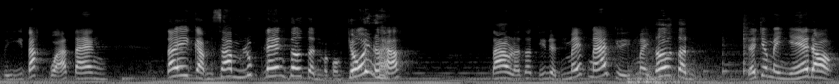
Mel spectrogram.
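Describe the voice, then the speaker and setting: Scheming jealous young wife, very high voice, begging and teary, faint music. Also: female voice, animated, normal speed, pushed and bright. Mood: accusing. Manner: pleading, tearful.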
